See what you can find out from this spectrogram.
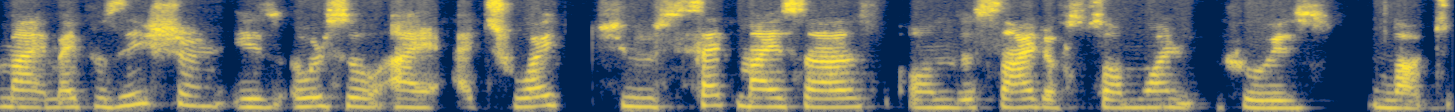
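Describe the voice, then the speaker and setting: A woman speaks with a fairly high pitch and a somewhat breathy quality, her intonation fairly even, in a dry, close sound with no echo. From Marseille, France. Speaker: economist and communication expert. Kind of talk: interview answer.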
